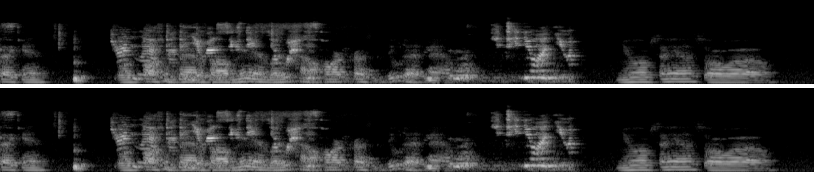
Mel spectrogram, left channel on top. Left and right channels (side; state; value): both; identical; correlation 1.00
